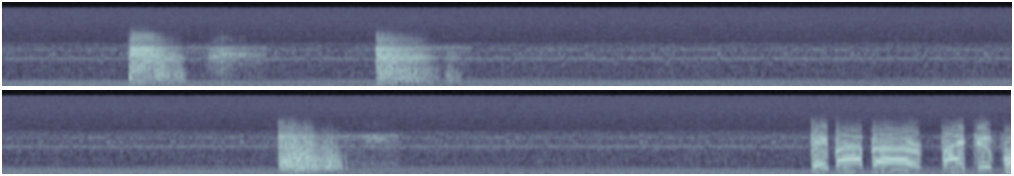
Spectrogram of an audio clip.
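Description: Apollo lunar-surface radio link carrying a steady hum with several fixed tones, broken by three short bursts of noise, about a second, four seconds and thirteen seconds in. A voice comes in over the link near the end.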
